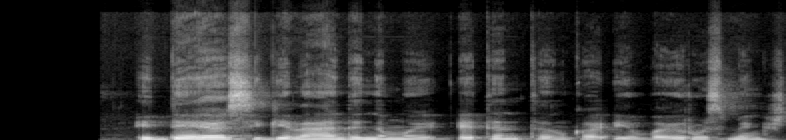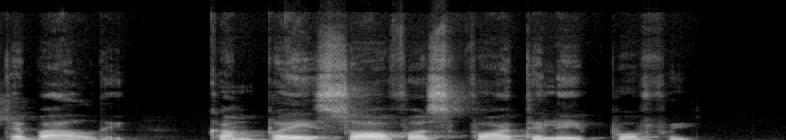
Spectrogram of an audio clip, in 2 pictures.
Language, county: Lithuanian, Alytus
